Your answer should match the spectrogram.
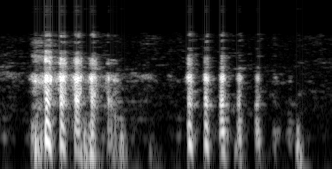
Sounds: Laughter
